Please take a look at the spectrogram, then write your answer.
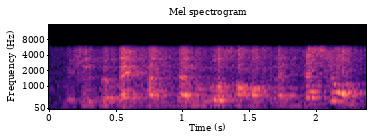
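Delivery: normal talking voice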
